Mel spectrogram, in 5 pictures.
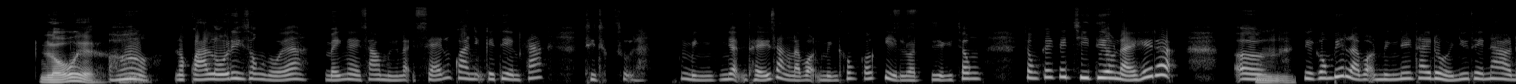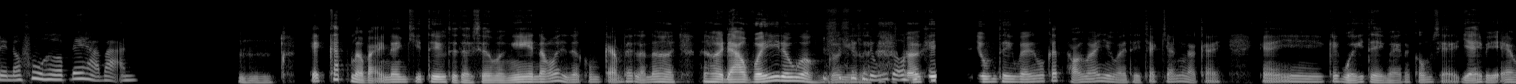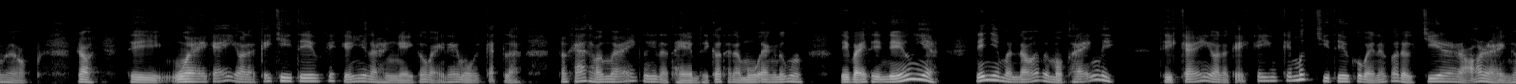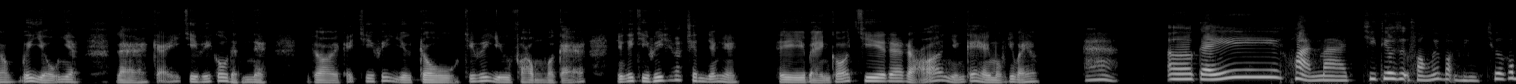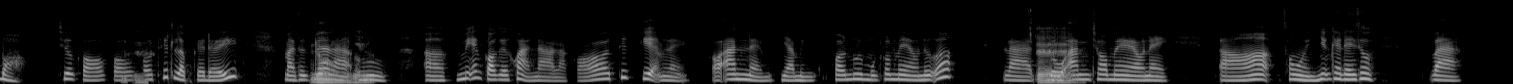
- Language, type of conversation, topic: Vietnamese, advice, Làm thế nào để cải thiện kỷ luật trong chi tiêu và tiết kiệm?
- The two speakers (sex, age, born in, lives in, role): female, 20-24, Vietnam, Vietnam, user; male, 30-34, Vietnam, Vietnam, advisor
- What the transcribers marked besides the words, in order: tapping; other background noise; chuckle; laughing while speaking: "rồi ấy"; unintelligible speech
